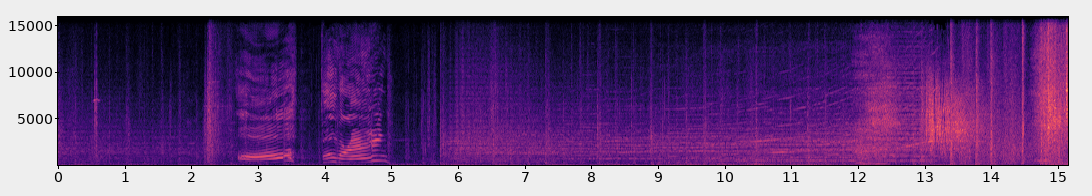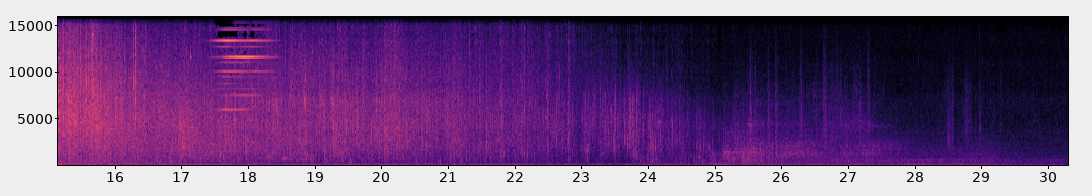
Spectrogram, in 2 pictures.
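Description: Dramatic orchestral score under a large cartoon explosion effect: a sudden, loud blast about halfway through, with a rumble that carries on for several seconds before dying away. It is a firebender's combustion blast going off.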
